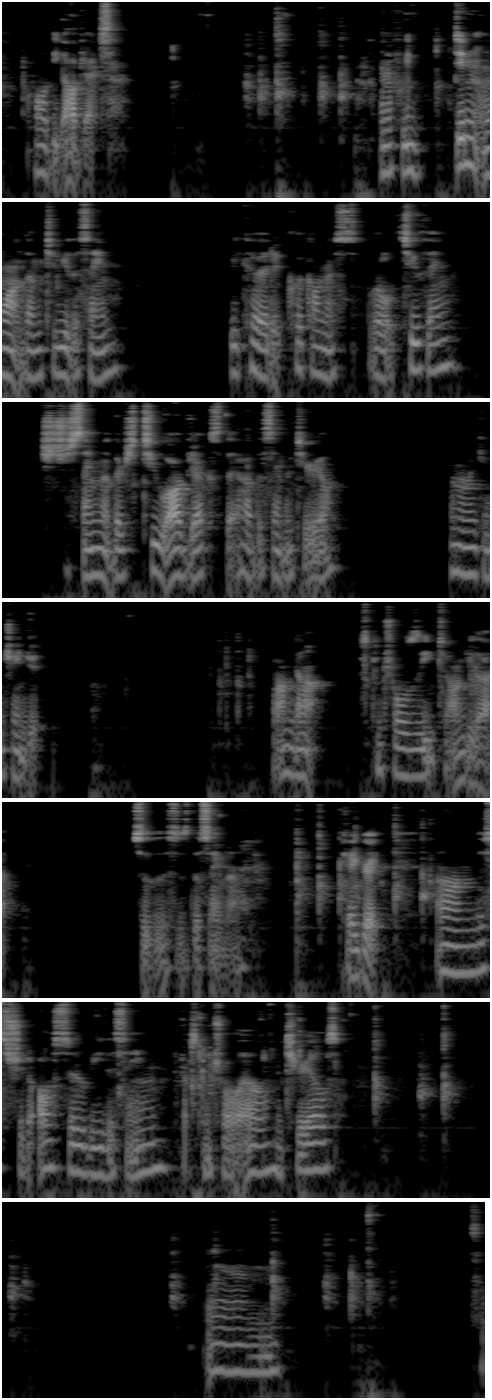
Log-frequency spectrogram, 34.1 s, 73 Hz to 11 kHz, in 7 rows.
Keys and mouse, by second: 0.0 middle drag, 0.7 click, 1.6 g, 2.4 middle drag, 2.8 click, 3.2 middle drag, 4.1 click, 4.4 g, 5.7 g, 9.0 click, 10.5 click, 11.0 g, 11.9 click, 12.4 g, 13.6 click, 13.9 click, 17.0 ctrl+z, 17.5 ctrl+z, 18.5 ctrl+z, 19.0 ctrl+z, 20.6 click, 22.3 click, 22.7 middle drag, 23.4 middle drag, 24.4 click, 25.3 shift+click, 26.3 ctrl+l, 27.8 click, 28.1-28.5 middle drag, 28.8-29.3 middle drag, 31.0 middle drag, 31.6-32.0 middle drag, 32.5 middle drag, 33.0 click, 33.8 click.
